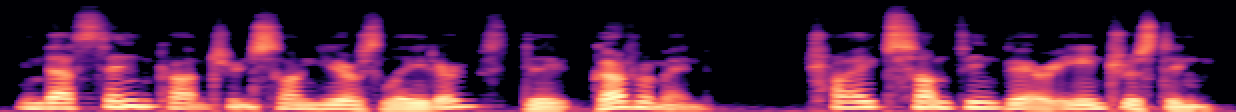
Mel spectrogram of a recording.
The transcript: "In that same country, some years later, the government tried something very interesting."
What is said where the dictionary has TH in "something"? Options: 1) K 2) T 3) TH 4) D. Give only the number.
3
